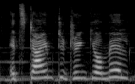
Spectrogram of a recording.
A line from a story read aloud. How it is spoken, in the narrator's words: called out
